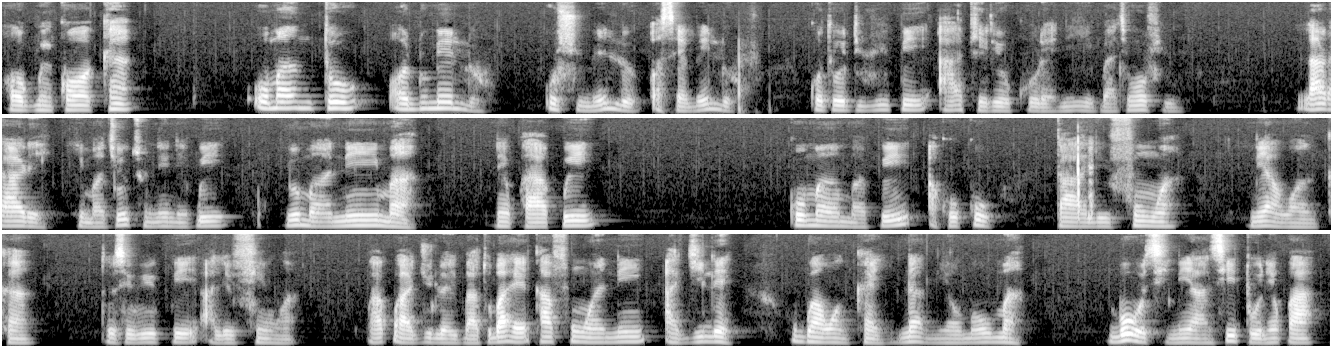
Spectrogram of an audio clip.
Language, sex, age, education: Yoruba, male, 15-29, tertiary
